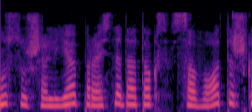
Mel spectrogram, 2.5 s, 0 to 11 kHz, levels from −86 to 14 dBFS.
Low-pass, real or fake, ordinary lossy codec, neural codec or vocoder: 7.2 kHz; real; AAC, 32 kbps; none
